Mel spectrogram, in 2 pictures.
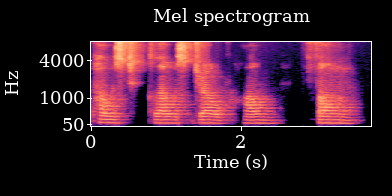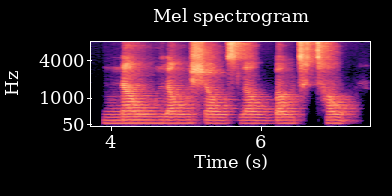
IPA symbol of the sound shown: əʊ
